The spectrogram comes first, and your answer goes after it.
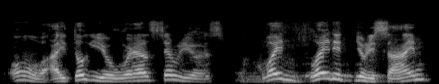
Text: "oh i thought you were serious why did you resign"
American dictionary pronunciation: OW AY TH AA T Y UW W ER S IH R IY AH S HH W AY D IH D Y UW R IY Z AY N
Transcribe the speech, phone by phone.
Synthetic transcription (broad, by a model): OW AY T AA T Y UW W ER S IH R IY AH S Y W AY D IH D Y UW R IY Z AY N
